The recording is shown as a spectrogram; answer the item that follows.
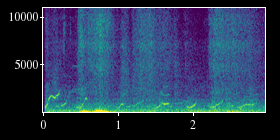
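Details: A herd of guinea pigs at Comfort Cavies at supper time, being fed a vegetable buffet; about eight short, thin squeaks that rise and fall in quick succession over three seconds, set against a low indoor rumble.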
